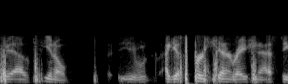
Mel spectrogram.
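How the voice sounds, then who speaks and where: With an American accent, a man speaks at a medium pitch in a monotone, flat intonation. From New York. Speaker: IT solutions engineer. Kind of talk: webinar presentation. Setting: conference call. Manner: fast.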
